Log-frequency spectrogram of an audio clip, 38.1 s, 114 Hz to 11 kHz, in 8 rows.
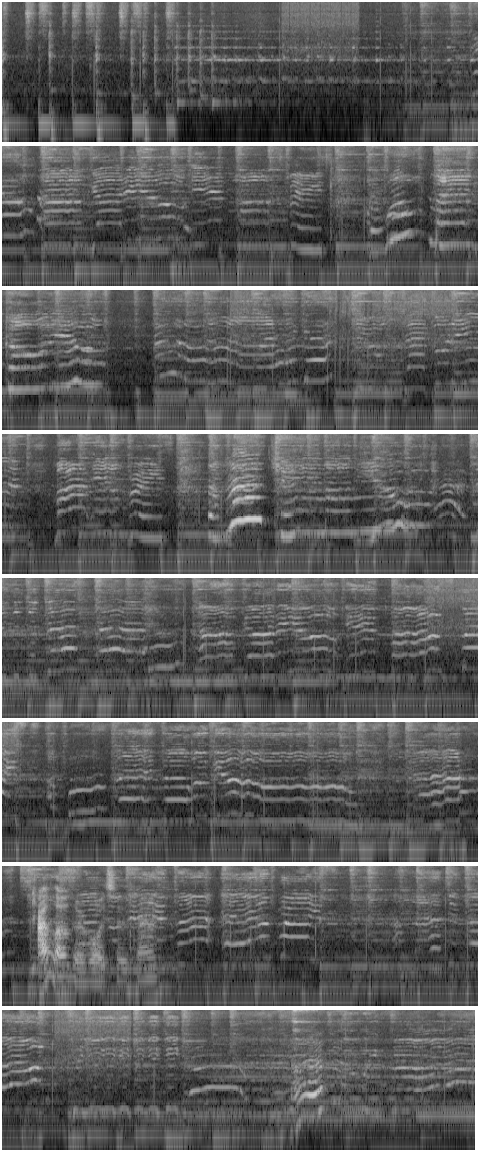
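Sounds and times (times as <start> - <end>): female vocal group singing: 4.7 - 31.8, 32.5 - 38.0.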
